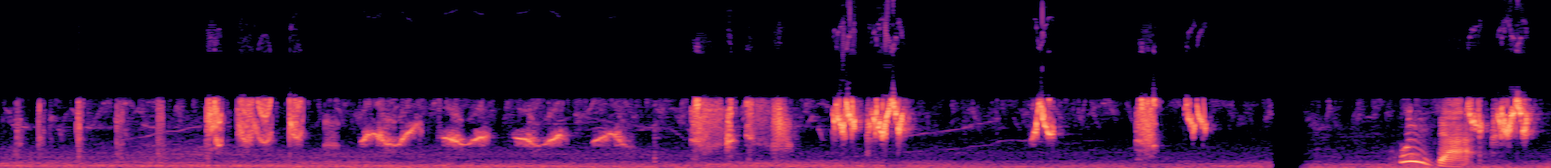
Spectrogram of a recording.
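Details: A pet budgerigar taken outdoors on a nice day, seemingly talking to wild birds in a tree, chatters in quick scratchy warbles and bright chirps, with a person's voice now and then.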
